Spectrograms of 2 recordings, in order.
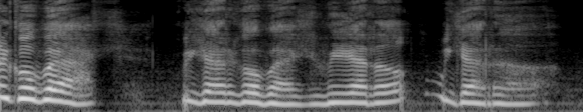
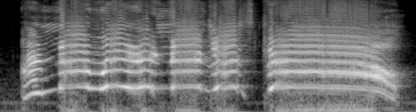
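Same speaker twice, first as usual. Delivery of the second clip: high, strained mock-outraged shout; yelled denial; 7 semitones higher, 3 dB louder than usual. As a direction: explode in playful protest.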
